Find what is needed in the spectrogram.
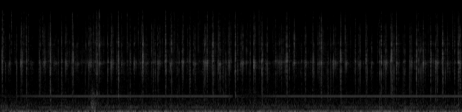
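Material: Soap.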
